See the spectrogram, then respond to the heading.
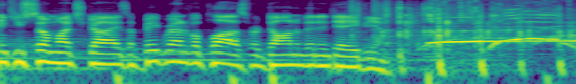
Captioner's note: contestants cheer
